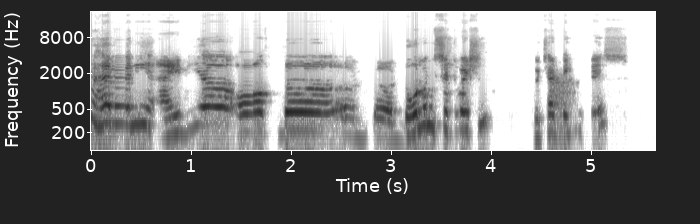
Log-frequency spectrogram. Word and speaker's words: Doklam: It is pronounced as Dolam. Dolam.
